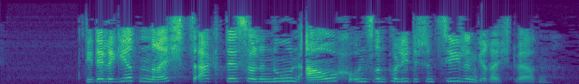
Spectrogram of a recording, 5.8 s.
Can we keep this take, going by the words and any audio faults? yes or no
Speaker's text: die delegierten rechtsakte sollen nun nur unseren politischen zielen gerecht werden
no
